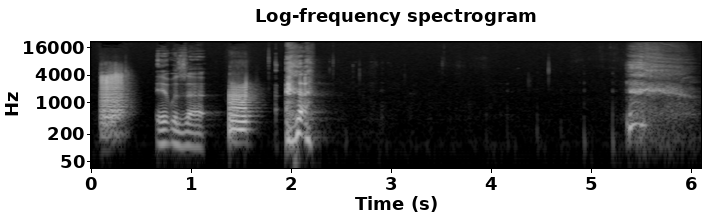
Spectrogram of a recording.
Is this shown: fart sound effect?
yes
